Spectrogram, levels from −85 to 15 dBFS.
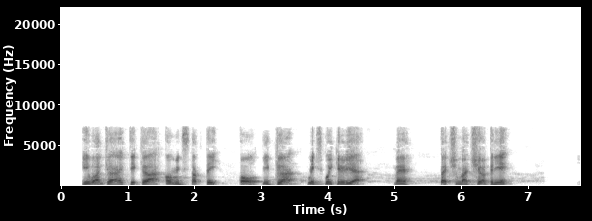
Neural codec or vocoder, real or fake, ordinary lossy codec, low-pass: codec, 24 kHz, 0.9 kbps, WavTokenizer, medium music audio release; fake; MP3, 64 kbps; 7.2 kHz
